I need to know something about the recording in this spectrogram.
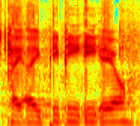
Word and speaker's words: Capel: The first one, the name of deceased is Carl Capel, I guess is how you say that. It's Kappel.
